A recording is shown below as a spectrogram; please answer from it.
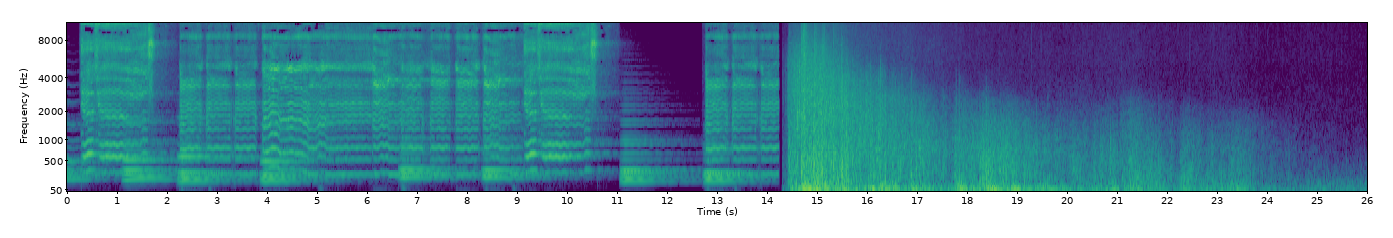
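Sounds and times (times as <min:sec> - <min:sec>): thunder clap and rolling rumble: 0:14.4 - 0:26.0.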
